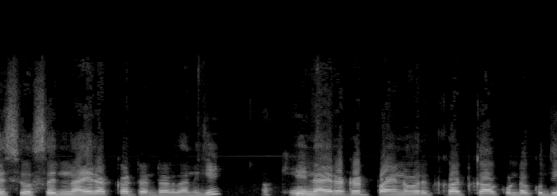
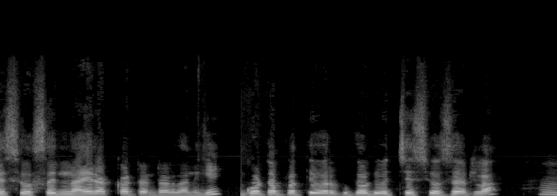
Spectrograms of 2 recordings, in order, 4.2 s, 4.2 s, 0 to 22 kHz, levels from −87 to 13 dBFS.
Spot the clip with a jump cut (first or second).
second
